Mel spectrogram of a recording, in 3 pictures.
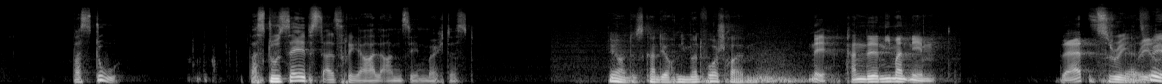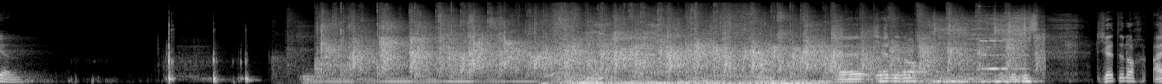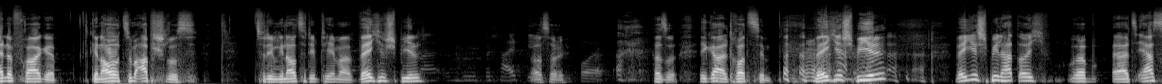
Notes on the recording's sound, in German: Nerdwelten LIVE 2023. Produktion: GamesFestival23.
